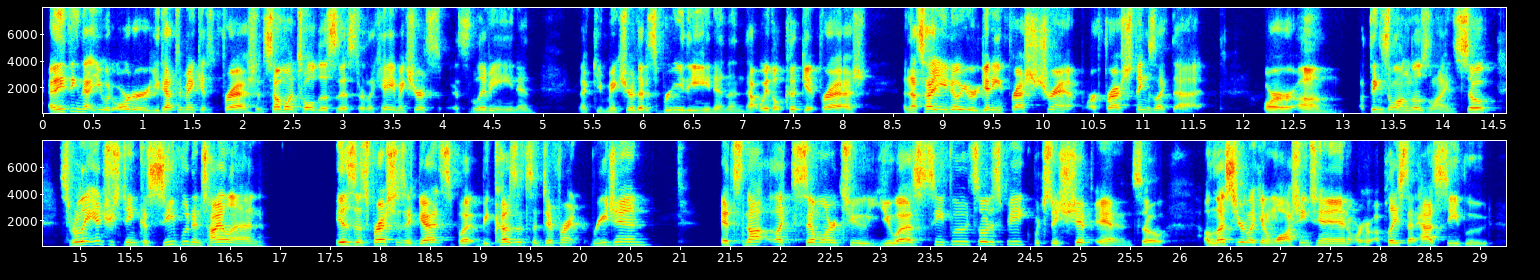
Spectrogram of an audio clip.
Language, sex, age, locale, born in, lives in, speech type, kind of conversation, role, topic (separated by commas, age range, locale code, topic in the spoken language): English, male, 50-54, en-US, United States, United States, conversation, unstructured, none, What was the most memorable meal you’ve ever had, and what made it unforgettable for you?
